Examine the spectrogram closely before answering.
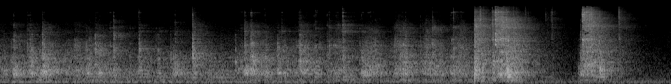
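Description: A hex driver turning screws into a carbon fiber wing's stanchion mounts by hand: a run of small clicks and scrapes as the screws are started. Near the end come two louder rustles of the plastic sheet under the wing.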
